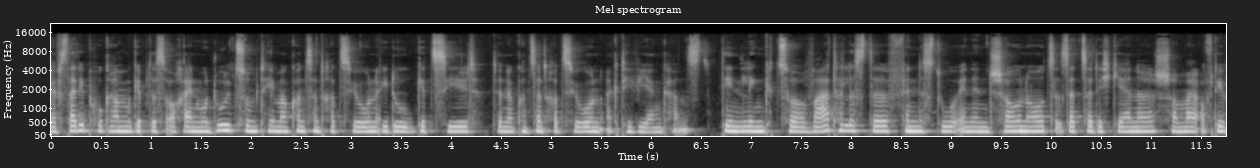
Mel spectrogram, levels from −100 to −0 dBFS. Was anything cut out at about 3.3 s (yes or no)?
yes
